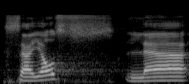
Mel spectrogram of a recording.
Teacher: سیصلا میں سین کو باریک پڑھیں گے مگر سیٹی کی آواز میں. آگے صاد حروف مستعلیہ میں سے پر کریں گے مگر سیٹی کی آواز میں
